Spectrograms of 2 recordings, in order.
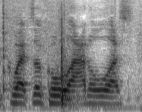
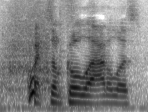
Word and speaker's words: Quetzalcoatlus: I believe there were lots of requests to check out the all-new Quetzalcoatlus. Hey, did I say that okay? Quetzalcoatlus.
